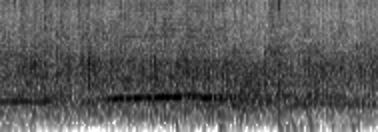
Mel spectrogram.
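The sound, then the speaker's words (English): A crowd applauds steadily for Jesus, dense overlapping clapping at an even level, with a faint sustained tone running beneath it for a moment. “Come on, you can clap for Jesus. Don't clap for me. Clap for Jesus.”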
